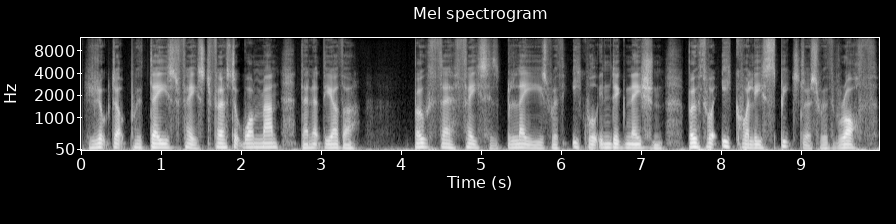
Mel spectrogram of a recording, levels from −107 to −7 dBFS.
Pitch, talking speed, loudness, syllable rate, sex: 100 Hz, 160 wpm, -21 LUFS, 4.7 syllables/s, male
